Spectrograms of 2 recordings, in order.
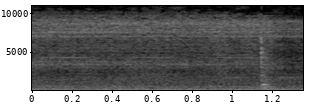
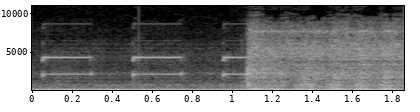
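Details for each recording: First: First-generation Chevy Metro (Geo Metro/Suzuki) with a crank-no-start condition: at key-on a steady high fuel pump hum runs about a second and a half, priming now heard where it wasn't before; normal fuel pump prime. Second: Chevy/Geo Metro (Suzuki Cultus), first generation, 64,675 km, key on with no fuel pump prime: a few chimes, then about 3.5 s of even cranking that never catches; compression sounds even; crank no start.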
